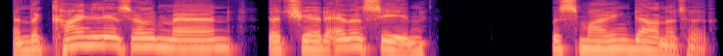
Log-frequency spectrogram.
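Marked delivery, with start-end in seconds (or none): none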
